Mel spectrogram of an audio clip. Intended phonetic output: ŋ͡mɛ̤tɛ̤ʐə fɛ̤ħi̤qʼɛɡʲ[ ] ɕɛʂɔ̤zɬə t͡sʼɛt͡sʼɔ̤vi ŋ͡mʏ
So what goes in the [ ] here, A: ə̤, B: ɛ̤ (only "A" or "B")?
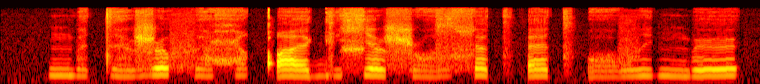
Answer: A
